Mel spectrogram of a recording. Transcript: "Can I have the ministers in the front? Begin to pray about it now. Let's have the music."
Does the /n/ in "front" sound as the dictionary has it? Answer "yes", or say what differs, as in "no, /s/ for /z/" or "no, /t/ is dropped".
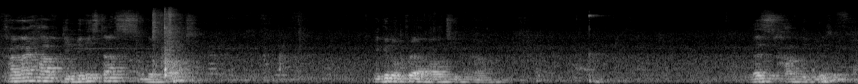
no, /n/ is dropped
